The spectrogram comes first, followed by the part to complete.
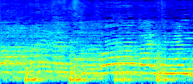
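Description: A congregation singing a hymn together in unison, many voices holding long notes, with a regular low beat under the singing.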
